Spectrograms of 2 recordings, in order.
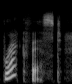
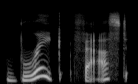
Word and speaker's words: breakfast: We use the phrase have breakfast. Let's break down that second word. It's not break fast, it's breakfast.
